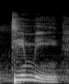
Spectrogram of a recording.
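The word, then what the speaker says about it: τιμή: It's the spelling is like time, T-I-M-E, but it's pronounced as timi and it means heavy.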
